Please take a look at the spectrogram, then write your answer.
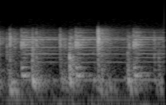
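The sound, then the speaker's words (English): Wooden stairs creak and squeak under a series of steady footsteps, each step bringing a short, strained groan, fairly loud over a faint background hum. “I wish these stairs didn't squeak so.”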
